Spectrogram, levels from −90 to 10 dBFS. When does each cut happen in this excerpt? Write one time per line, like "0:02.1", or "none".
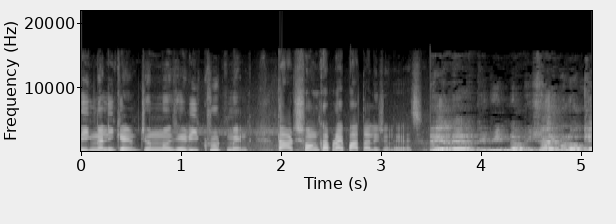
0:03.5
